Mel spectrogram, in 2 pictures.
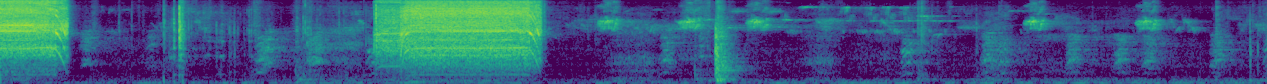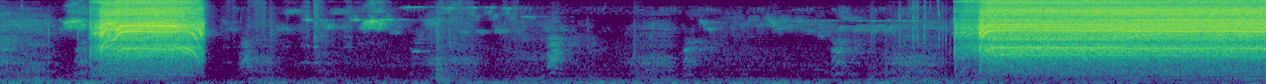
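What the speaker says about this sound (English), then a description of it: "All the holes are drilled, everything's laid out." A power drill bores holes in wooden stair pieces for a tiny house or shed. There are three loud, sustained whirring bursts separated by quieter handling clatter and knocks, with faint birdsong in the background.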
